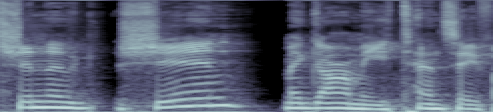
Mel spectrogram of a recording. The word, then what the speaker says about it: Shin Megami Tensei: So it's Shin Megami Tensei 5.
